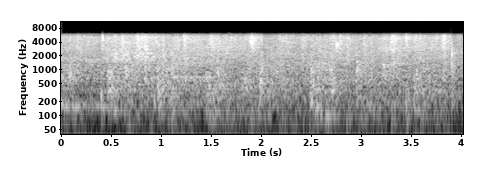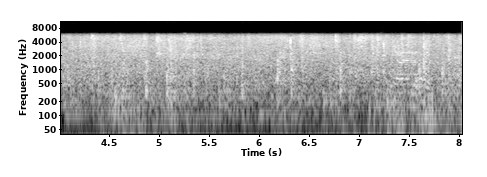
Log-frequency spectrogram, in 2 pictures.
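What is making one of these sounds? Footsteps hurry across a hard floor.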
